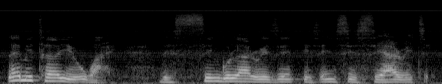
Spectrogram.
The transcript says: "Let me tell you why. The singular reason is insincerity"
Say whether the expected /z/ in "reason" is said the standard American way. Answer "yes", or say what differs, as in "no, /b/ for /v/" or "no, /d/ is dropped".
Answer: yes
